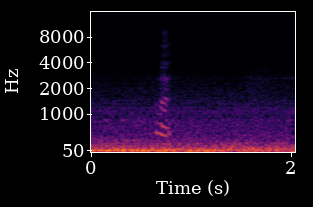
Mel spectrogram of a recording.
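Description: Steady low rumble of a car driving at highway speed, heard from inside the cabin, with a single short spoken word about a second in.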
